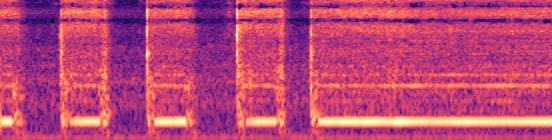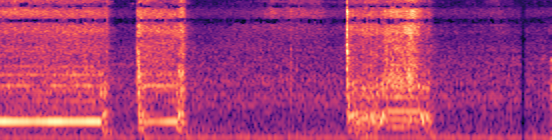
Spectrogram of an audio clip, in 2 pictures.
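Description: A thermal label printer runs its calibration with a series of short motorized whirring feeds in a stop-start rhythm, one longer feed run, and a final burst of clicking, all over a steady low electrical hum, close and clear.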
